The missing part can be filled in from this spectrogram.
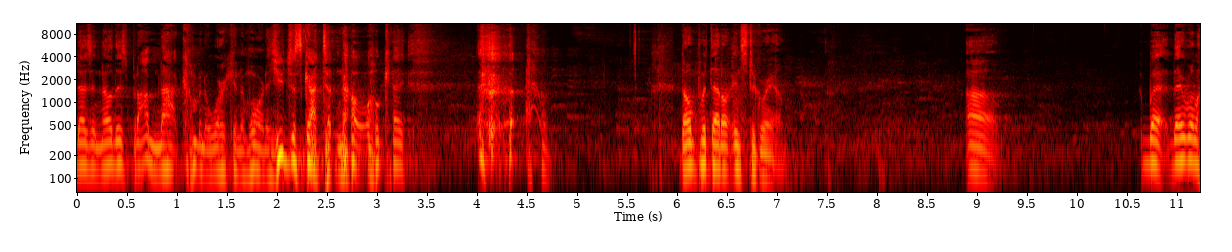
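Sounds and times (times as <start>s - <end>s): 
speech: 0.0s - 4.8s, 6.0s - 7.2s, 8.9s - 9.3s, 10.6s - 11.2s
harsh raspy coughs: 4.0s - 4.8s.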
